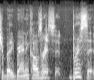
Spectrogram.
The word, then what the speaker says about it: Brissett: Jacoby Brissett's playing good ball for us right now. All right. I'm just glad you called Jacoby Brissett, because you know what your buddy Brandon calls him? Brissett.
